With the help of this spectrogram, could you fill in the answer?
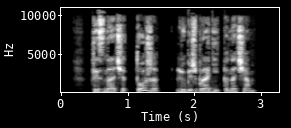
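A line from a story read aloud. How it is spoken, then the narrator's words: Forced calm. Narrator (Russian): Она старается говорить спокойно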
